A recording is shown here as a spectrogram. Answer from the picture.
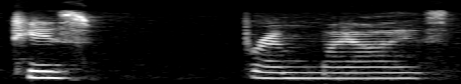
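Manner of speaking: ordinary delivery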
